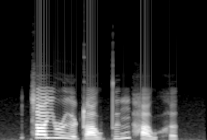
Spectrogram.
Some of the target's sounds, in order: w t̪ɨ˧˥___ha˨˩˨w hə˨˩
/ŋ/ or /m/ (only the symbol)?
ŋ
